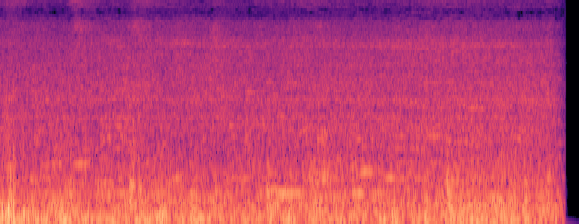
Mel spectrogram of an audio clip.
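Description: Golconda Express passenger train running on rails, a loud continuous rumble and rattle of wheels and carriages with faint clatter, steady throughout before cutting off abruptly.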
